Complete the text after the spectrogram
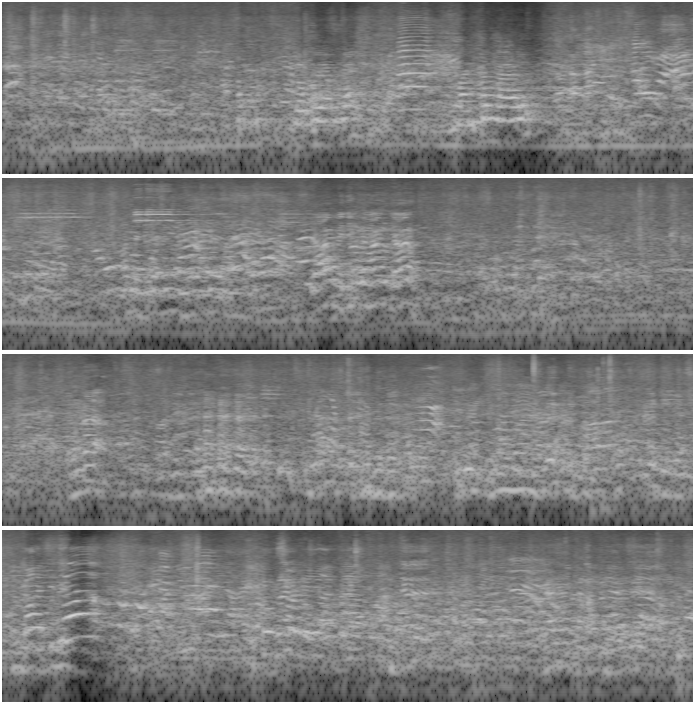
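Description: A large crowd of spectators chatters and shouts outdoors.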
